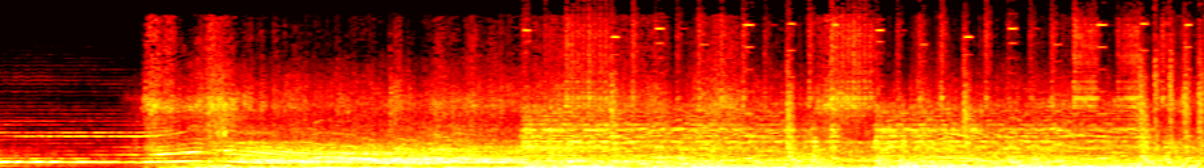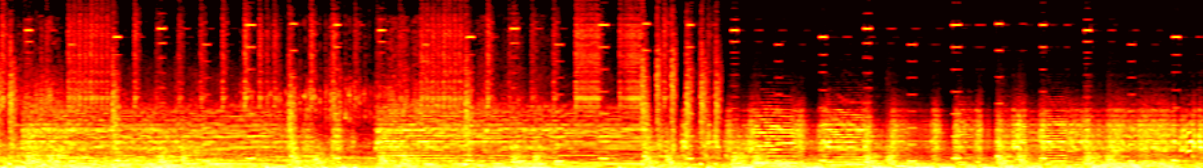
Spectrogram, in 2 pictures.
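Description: Race car engines starting up at the call to start: a loud, dense, continuous roar that holds steady for about twenty seconds.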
